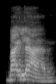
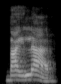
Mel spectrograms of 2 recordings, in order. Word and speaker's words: bailar: Bailar, yeah. But now notice, don't pronounce it as bail. Oh, I right. know we've got an English word bail. We have to pronounce every vowel. Bailar.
